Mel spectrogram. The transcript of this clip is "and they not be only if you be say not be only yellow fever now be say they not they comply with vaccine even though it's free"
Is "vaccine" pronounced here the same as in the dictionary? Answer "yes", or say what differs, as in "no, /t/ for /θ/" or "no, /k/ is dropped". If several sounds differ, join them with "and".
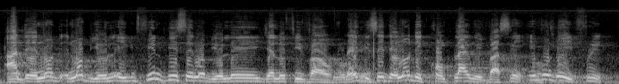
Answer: no, /k/ is dropped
